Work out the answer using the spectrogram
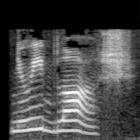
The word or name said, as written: nuit blanche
